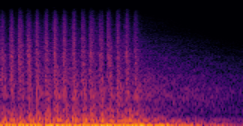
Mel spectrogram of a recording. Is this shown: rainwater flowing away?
no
